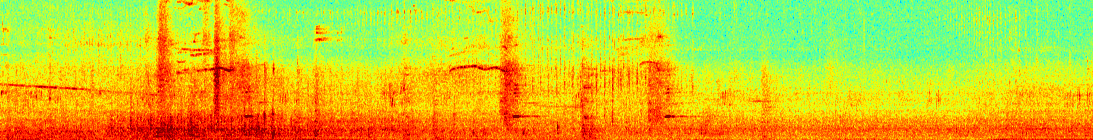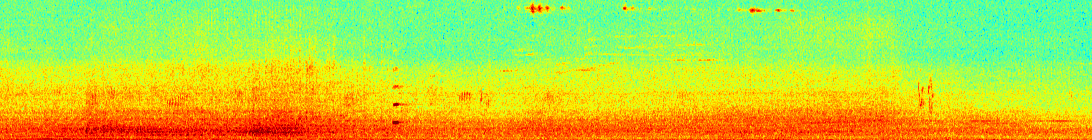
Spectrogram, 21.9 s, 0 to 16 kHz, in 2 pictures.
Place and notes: Berlin: Vermessungspunkt Maybachufer / Bürknerstraße - Klangvermessung Kreuzkölln ::: 10.08.2011 ::: 10:51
